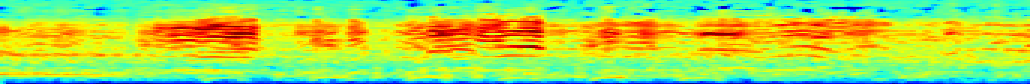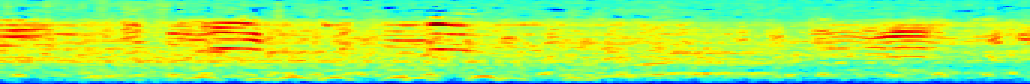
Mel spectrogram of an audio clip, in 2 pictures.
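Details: Seabird colony din: common murres (guillemots) give deep, growling crowing calls that overlap continuously, with a razorbill growl, higher wavering kittiwake calls and thin rock pipit notes above.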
